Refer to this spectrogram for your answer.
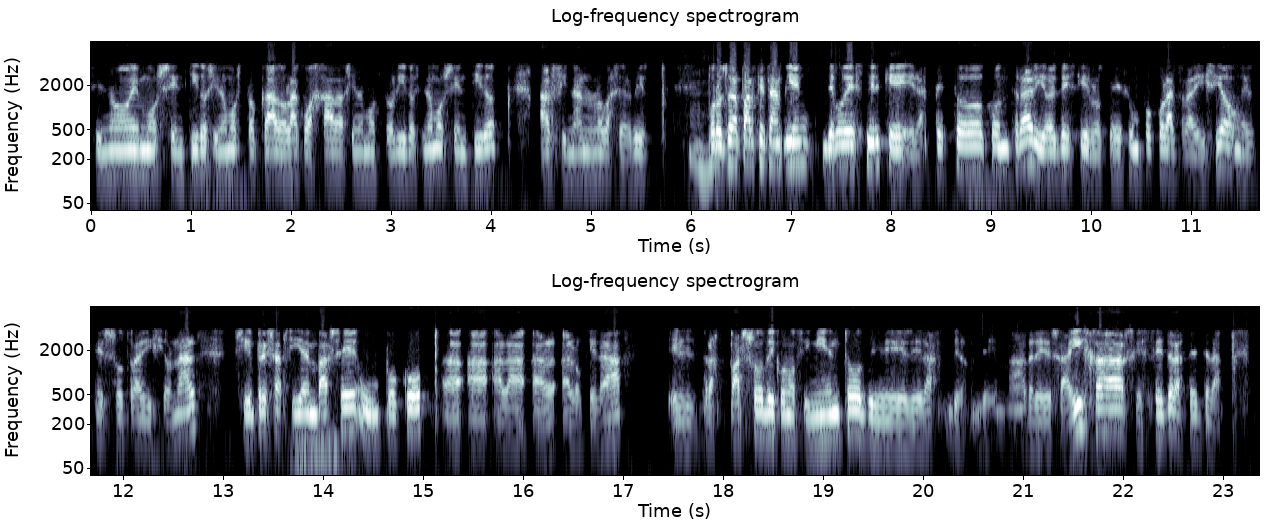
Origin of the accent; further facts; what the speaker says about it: Extremadura, Spain; cuando iba a mi pueblo, que está en la provincia de Cáceres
